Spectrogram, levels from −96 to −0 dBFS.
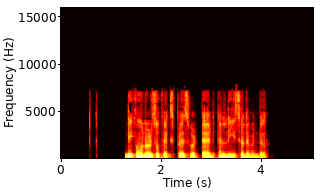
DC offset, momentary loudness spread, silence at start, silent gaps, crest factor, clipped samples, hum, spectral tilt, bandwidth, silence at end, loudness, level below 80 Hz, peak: under 0.1%; 9 LU; 1.3 s; none; 16 dB; under 0.1%; none; -7 dB/octave; 7.4 kHz; 0.95 s; -17 LUFS; -58 dBFS; -2 dBFS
